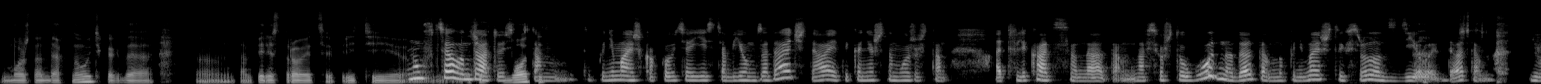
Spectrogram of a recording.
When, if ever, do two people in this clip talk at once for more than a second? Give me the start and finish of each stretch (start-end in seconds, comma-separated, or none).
4.1-5.5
